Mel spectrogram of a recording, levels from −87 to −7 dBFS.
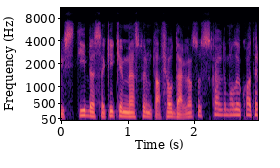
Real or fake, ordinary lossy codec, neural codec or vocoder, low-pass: real; Opus, 32 kbps; none; 7.2 kHz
